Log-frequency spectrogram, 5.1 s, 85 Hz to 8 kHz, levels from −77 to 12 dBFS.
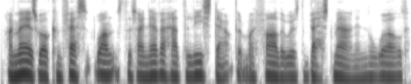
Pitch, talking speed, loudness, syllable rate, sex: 130 Hz, 280 wpm, -18 LUFS, 5.4 syllables/s, male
